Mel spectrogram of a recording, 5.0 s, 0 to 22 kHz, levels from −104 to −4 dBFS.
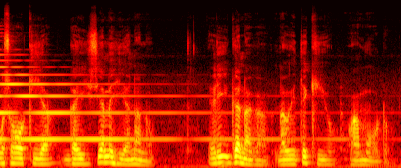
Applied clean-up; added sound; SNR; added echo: none; Piano; 5 dB; none.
